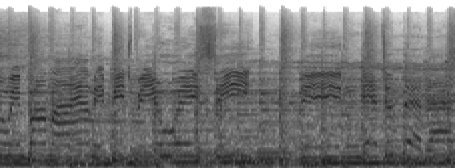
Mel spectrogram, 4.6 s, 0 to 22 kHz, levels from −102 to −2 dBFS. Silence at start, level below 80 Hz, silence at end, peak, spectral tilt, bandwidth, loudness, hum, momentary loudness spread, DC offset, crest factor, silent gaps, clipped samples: 0 s; -34 dBFS; 0 s; -4 dBFS; -3.5 dB/octave; 18 kHz; -15 LUFS; none; 3 LU; under 0.1%; 12 dB; none; under 0.1%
